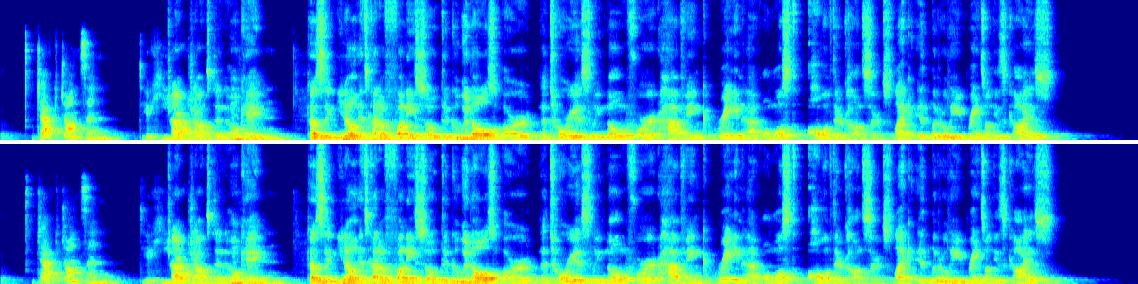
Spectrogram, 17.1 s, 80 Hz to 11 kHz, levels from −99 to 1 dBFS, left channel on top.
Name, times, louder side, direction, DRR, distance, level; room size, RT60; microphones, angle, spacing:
voice 1, 0.6-1.6 2.1-3.0 3.4-4.1, left 2 dB, 90° left, 0 dB, 0.6 m, -35 dB
voice 2, 2.6-3.9 4.6-11.8 12.1-15.7, equal, ahead, -7 dB, 0.7 m, -30 dB
2.8 x 2.0 x 2.4 m, 0.96 s
head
